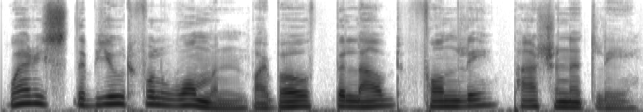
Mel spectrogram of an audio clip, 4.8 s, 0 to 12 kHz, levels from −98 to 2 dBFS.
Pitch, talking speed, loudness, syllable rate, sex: 125 Hz, 125 wpm, -17 LUFS, 4.8 syllables/s, male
